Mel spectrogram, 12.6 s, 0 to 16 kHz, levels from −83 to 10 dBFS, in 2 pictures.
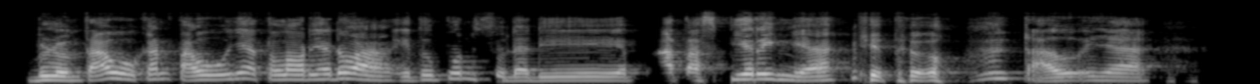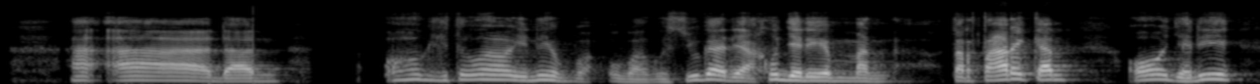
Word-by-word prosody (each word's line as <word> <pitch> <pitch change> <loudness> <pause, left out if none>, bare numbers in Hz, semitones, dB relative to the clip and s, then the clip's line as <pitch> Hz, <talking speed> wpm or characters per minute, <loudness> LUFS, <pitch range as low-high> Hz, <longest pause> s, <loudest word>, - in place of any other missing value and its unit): Belum 180 -1 +5
tau, 250 +7 +5
kan 225 +1 -2
taunya 210 +7 +2
telornya 210 +1 +2
doang. 185 -9 +4
Itu 185 +4 -3
pun 245 -1 -2
sudah 170 -8 -2
di 165 +1 -2 0.2
atas 170 0 -1
piring 225 -1 +4
ya, 170 +1 +4 0.2
gitu 180 -3 +2 0.5
taunya. 165 -2 -1 0.9
Heeh, 180 -3 -3
dan, 135 -1 -2 0.6
oh, 195 +4 -8
gitu, 200 +2 -6
oh, 210 -2 0
ini 185 +1 -3
ba 135 -3 -15
bagus 115 -1 -12
juga 200 +2 +2
nih. - - 0
Aku 220 - -2
jadi 165 -3 +3
men 140 -3 -7 0.2
tertarik 190 +8 +2
kan. 200 0 +3 0.2
Oh, 210 +3 -1
jadi 215 +1 -1
180 Hz, 150 wpm, -22 LUFS, 165-210 Hz, 0.9 s, Belum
